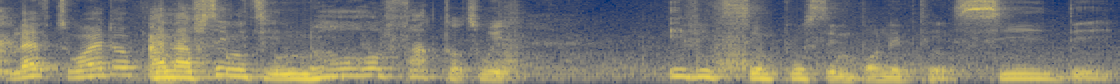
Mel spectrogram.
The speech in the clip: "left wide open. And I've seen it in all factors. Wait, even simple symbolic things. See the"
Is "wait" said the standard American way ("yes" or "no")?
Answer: no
